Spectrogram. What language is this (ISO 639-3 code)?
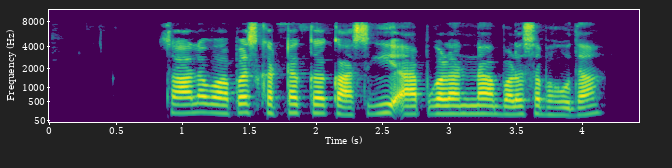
kan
